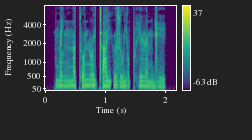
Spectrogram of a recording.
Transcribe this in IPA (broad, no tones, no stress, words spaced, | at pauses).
naʎnːʌtʼonɭoj tʼaj ʔɯzujopʰi ɭɛmɡi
